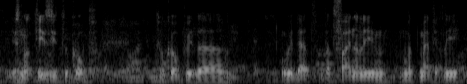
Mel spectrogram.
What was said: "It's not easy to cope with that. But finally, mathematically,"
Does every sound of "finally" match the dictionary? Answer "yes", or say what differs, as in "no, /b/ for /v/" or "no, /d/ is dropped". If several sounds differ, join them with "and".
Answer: yes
